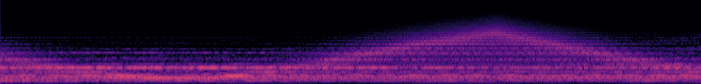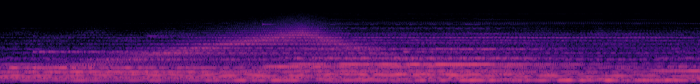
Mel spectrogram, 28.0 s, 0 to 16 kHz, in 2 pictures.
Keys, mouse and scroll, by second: 2.2 x, 5.2 z, 7.7-9.2 typing, 11.3 n, 12.2 a, 13.8 f, 19.6 z, 21.4-22.6 typing, 24.1 ctrl+z, 27.5-28.0 typing.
